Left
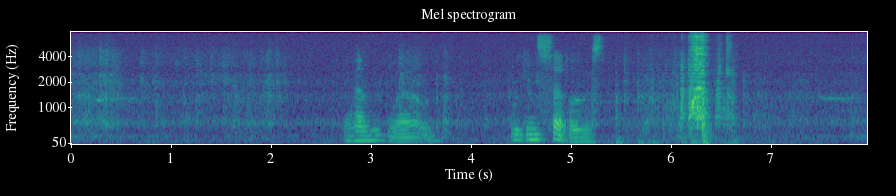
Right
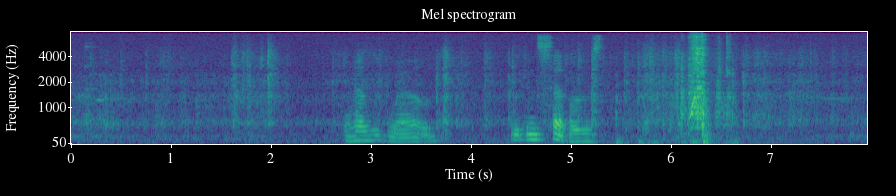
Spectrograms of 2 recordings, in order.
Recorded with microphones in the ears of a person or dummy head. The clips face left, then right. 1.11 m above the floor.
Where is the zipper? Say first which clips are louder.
Right 2 dB; centre (ahead or behind), 1.4 m.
